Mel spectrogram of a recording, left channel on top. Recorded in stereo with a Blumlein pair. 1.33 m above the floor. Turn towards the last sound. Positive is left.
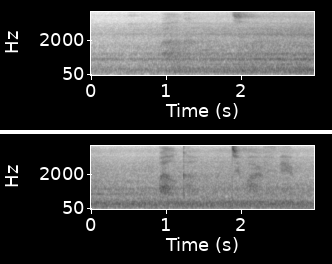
turn(degrees=-45)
